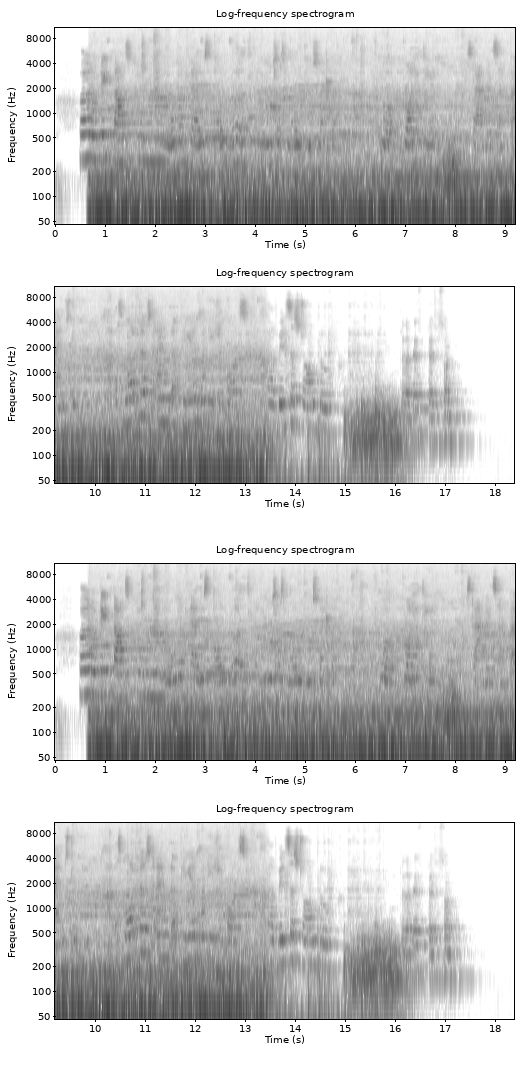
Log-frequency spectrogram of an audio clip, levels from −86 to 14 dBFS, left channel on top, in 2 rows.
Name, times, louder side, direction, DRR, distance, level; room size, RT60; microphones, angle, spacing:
voice 1, 0.0-6.0 6.5-13.0 13.4-14.7 15.0-16.1, equal, 85° right, 0 dB, 0.7 m, -38 dB
sound 1, 0.6-13.4, left 1 dB, 65° right, 1.1 m, -23 dB
Writing, 1.3-16.2, equal, 35° right, 0.6 m, -40 dB
voice 2, 15.1-15.5 16.1-17.1, equal, 20° left, 0 dB, 0.4 m, -46 dB
2.6 x 2.2 x 2.2 m, 0.73 s
head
